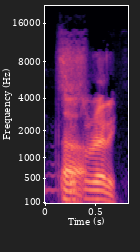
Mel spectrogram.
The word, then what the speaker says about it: Ciceretti: Ciceretti. So say it like it's S's instead of C's.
